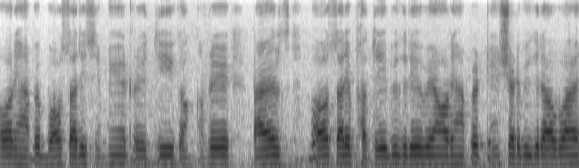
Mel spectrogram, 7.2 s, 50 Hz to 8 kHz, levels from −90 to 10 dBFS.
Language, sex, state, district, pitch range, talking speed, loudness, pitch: Hindi, male, Chandigarh, Chandigarh, 135-145 Hz, 200 wpm, -15 LUFS, 145 Hz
